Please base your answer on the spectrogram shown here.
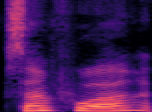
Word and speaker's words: Sainte-Foy: Sainte Foy is the French pronunciation of the Latin words Sancta Fides, Holy Faith.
